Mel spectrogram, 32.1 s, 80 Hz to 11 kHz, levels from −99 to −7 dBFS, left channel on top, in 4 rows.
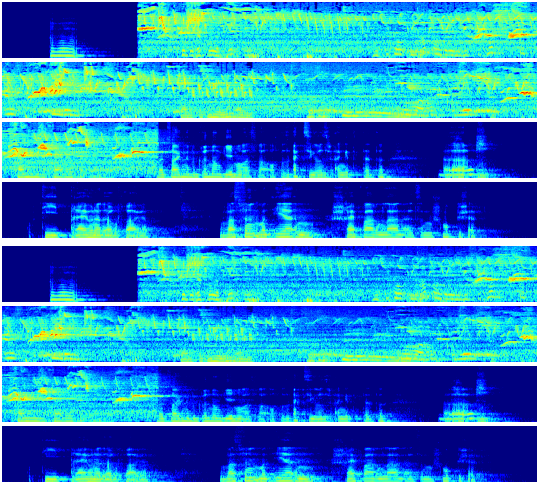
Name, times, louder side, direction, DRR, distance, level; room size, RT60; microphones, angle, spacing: voice 1, 0.7-1.1 2.7-3.8 5.5-9.2 13.9-15.1 22.6-23.1, left 1 dB, 10° left, 16 dB, 0.8 m, -47 dB
sound 1, 2.0-18.4, left 6 dB, 35° left, 0.9 m, -33 dB
voice 2, 10.7-11.8 12.6-14.3 15.3-17.8 18.4-21.8 22.7-23.3 24.7-26.3 27.3-31.2, left 2 dB, 50° left, 14 dB, 1.3 m, -50 dB
25.5 x 22.0 x 9.1 m, 1.1 s
head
